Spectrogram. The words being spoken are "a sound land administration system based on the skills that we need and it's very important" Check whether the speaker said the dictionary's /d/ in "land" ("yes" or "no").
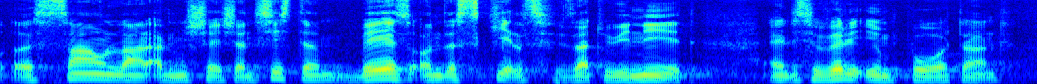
no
